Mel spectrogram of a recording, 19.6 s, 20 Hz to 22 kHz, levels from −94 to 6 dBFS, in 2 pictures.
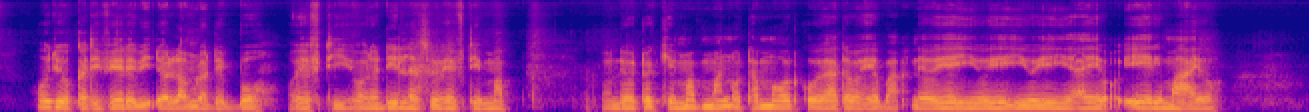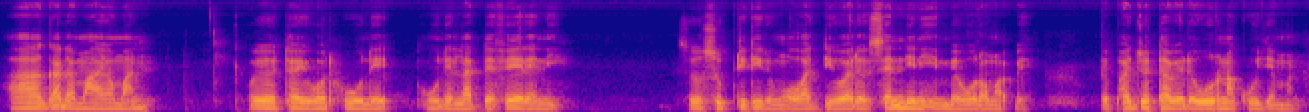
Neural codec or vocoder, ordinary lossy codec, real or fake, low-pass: none; none; real; none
